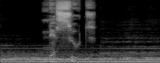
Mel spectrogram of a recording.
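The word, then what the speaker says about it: nswt: The B symbol of lower Egypt pronounced BT and the SGE symbolism of upper Egypt pronounced Nessut.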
